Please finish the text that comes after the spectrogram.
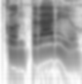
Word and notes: contrario: Spanish

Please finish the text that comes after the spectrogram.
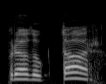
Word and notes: productor: Spanish

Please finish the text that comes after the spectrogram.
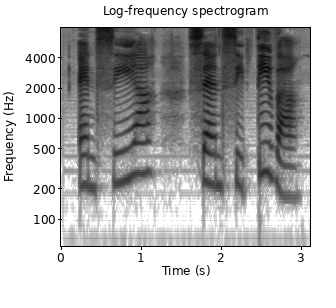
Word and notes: encia sensitiva: Spanish

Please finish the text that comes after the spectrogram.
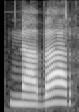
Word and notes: nadar: Spanish

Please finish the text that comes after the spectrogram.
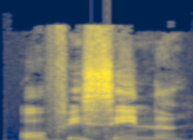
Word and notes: oficina: Spanish

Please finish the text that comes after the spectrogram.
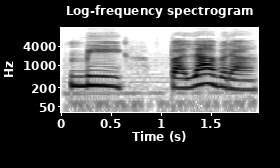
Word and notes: mi palabra: Spanish

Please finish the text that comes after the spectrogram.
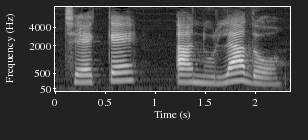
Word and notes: cheque anulado: spanish

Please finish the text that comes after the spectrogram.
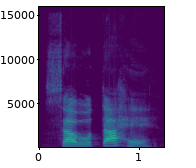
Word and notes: sabotaje: spanish

